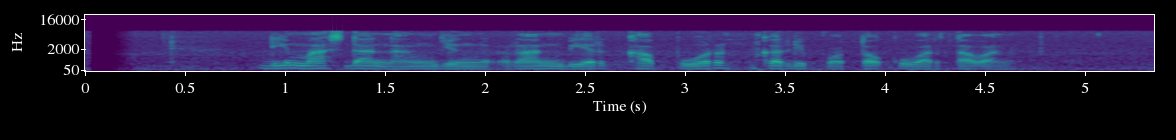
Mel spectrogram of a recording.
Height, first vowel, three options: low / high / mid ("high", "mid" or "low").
high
